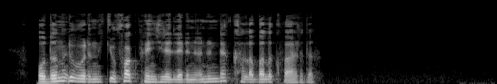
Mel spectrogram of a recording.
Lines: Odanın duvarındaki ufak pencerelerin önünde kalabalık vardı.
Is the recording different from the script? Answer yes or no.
no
